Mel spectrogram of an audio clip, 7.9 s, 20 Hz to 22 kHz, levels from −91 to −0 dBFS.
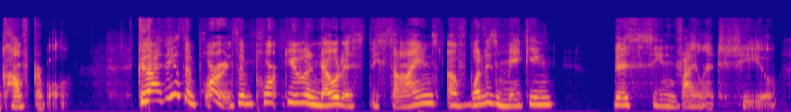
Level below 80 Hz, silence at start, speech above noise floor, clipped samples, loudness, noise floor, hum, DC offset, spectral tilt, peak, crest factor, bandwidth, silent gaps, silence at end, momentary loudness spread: -76 dBFS; 0 s; 47 dB; under 0.1%; -25 LUFS; -73 dBFS; none; under 0.1%; -4 dB/octave; -4 dBFS; 22 dB; 12.5 kHz; none; 0.15 s; 17 LU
